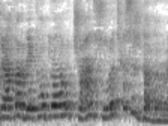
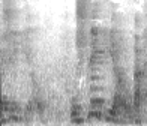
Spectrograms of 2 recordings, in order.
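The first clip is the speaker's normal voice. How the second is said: a sly murmur passing judgement on someone; hushed, low accusing whisper; gossipy whisper; 7 semitones lower, 13 dB quieter than usual. Retold or imitated. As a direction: whisper it, lower and much softer. Gossiping assumption about others.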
